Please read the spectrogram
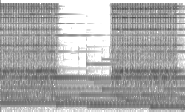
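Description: A telephone call to Santa rings twice, each burst of bright, rattling bell tone lasting about a second with a short gap between. Fairly loud, with no one speaking.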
